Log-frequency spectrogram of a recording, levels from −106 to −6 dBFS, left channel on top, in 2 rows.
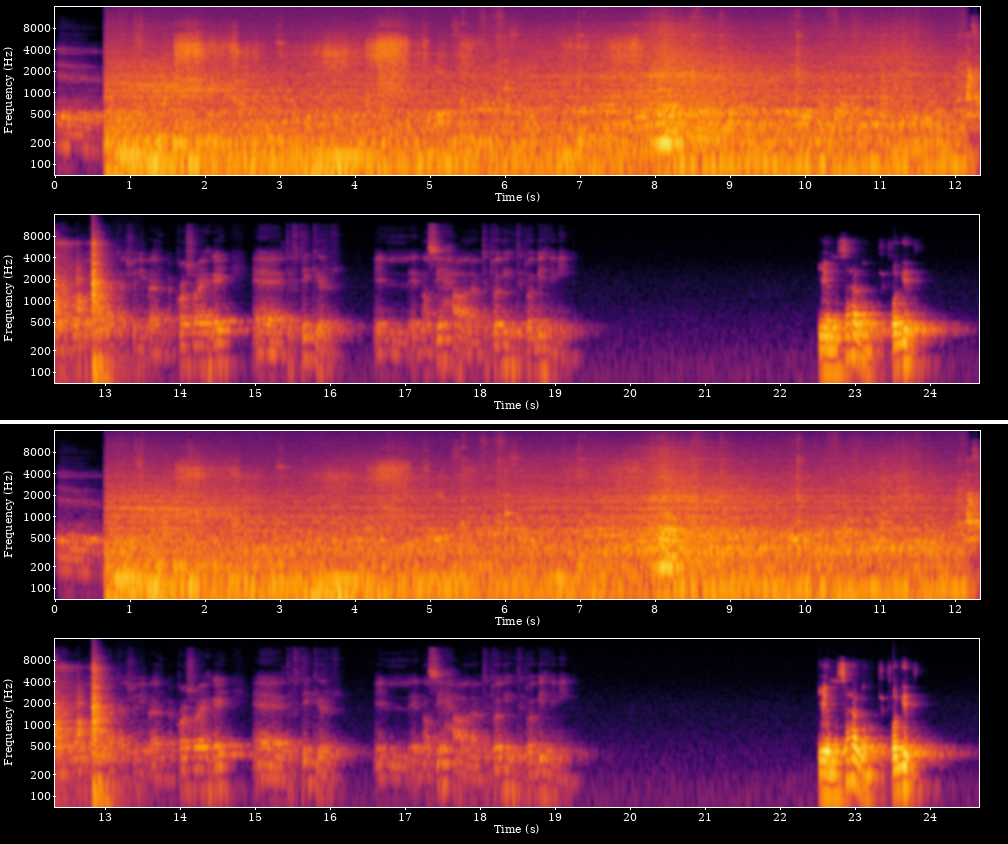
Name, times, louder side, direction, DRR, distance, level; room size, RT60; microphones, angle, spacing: voice 1, 0.0-6.5 7.2-9.0 9.7-14.6 15.0-16.0 16.6-19.2, left 1 dB, 85° left, -5 dB, 0.9 m, -35 dB
sound 1, 0.6-12.2, left 1 dB, 15° left, 0.6 m, -24 dB
sound 2, 1.6-6.2 6.6-7.9, left 9 dB, 65° left, 0.4 m, -32 dB
sound 3, 5.4-13.5, equal, 45° left, 1.6 m, -32 dB
voice 2, 22.5-23.8, right 4 dB, 40° right, 9 dB, 0.3 m, -19 dB
4.9 x 2.1 x 4.5 m, 0.87 s
head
